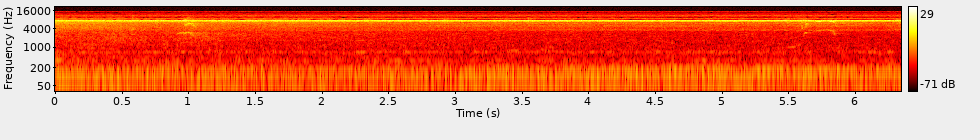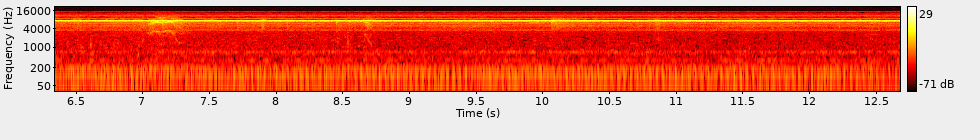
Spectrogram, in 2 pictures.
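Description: Steady high-pitched insect drone over a low, even rumble, with a few faint short chirps about a second in and again around six and seven seconds.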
